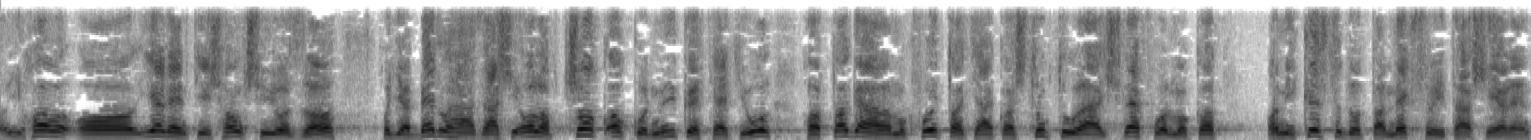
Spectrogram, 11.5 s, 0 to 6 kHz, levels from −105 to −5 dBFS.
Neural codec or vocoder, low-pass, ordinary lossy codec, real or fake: none; 5.4 kHz; none; real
